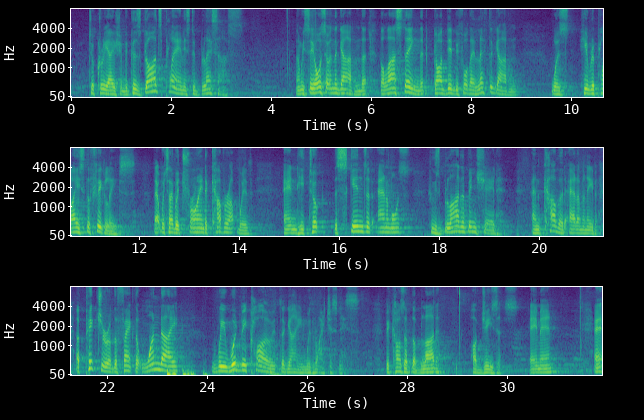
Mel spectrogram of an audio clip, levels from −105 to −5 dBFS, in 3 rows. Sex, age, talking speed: male, 50-69, 155 wpm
